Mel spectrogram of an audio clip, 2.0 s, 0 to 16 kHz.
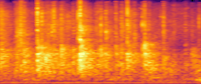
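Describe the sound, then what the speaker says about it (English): Audience applause at a KREC class of '76 reunion, a fairly thin scattering of claps at moderate-to-low volume, with a few sharper individual claps standing out. "Round of applause."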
